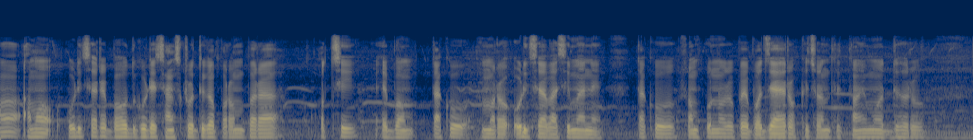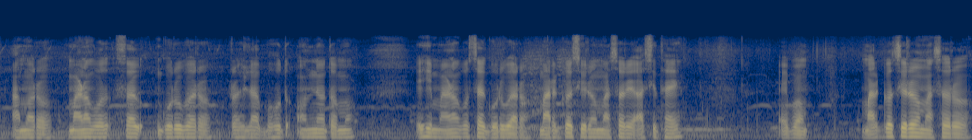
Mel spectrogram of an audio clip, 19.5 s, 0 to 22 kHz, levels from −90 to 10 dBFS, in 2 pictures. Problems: constant background noise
